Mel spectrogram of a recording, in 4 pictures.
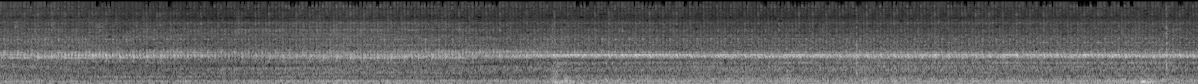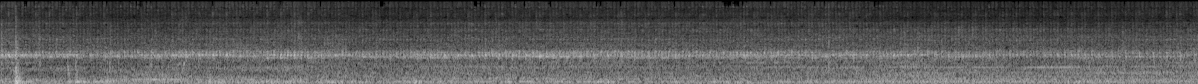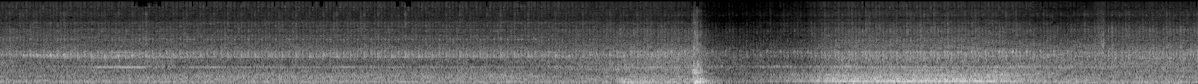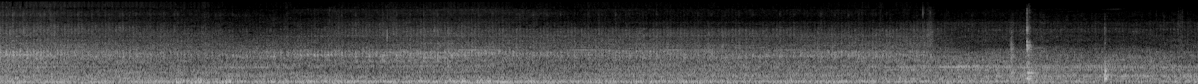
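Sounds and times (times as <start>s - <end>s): diesel engine idling: 0.0s - 47.9s
deep hum: 2.9s - 24.8s.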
